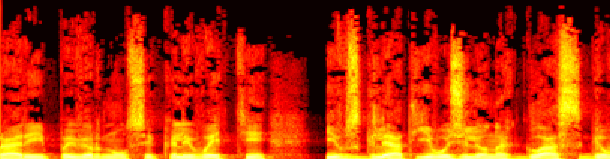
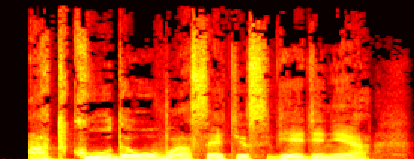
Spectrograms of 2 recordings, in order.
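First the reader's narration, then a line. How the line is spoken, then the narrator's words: Yelling. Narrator (Russian): завопил Оливетти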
